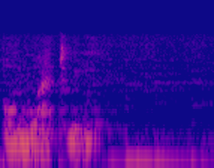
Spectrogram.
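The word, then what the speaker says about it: Oluwatoyin: It's spelled O-L-U-W-A-T-O-Y-I-N. Oluwatuyin.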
